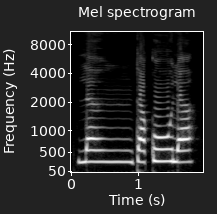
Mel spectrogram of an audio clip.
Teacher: تا حروف الاخفاء میں سے ہے اور اخفاء کا معنی ہے چھپا دینا تو ہم یہ نون کو چھپاتے ہوئے لیکن غنہ کے ساتھ یہ حکم کو ادا کریں گے · کلمت تقولا میں حرف القاف کو ہم موٹی آواز میں پڑھیں گے. آخری میں حرف اللام پہ زبر ہے لہذا ہم زبر ظاہر کریں گے.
